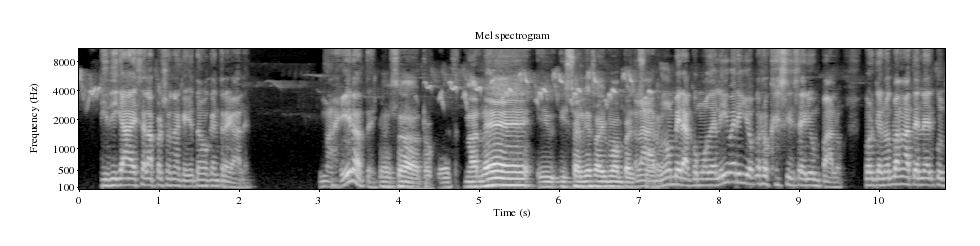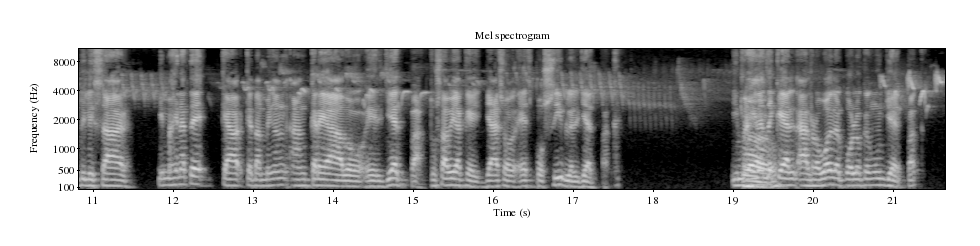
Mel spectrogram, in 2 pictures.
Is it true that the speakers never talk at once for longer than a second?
Yes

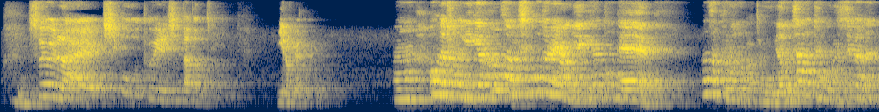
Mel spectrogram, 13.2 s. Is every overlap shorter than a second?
Yes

